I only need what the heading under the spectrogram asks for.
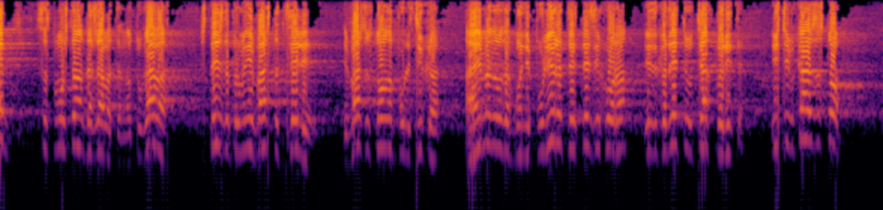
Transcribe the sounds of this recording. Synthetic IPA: ɛsɐspomoʃt̪anɐd̪ɐɾʒavət̪ənot̪oɡavə | ʃt̪ɛʃd̪ɐpɾomɛnivaʃi̥t̪ət̪sɛlʲiː | vaʃt̪əosnɔvnəpolit̪ikə | ɐimɛnːod̪ɐmɐnipʊliɾɐt̪ɛt̪ɛzixɔɾəid̪ɐɡɾd̪ɛt̪ɛot̪ːʲjaxpɐɾit̪ɛ | iʃt̪ɛvikaʒəzɐʃt̪ɔ

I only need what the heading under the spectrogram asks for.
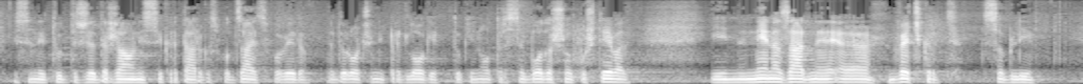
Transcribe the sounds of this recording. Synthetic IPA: mislimd̪ajɛt̪ut̪ʒɛd̪əɾʒawnisɛkɾɛt̪aːɾɡɔspoːt̪zaːj̪spɔʋeːd̪əwd̪ɐd̪ɔloːt͡ʃɛnipɾɛd̪loːɡit̪ukinoːt̪əɾsɛboːd̪ɔʃɛpɔʃt̪eːʋal | inːɛnazaːd̪nɛ | ʋɛt͡ʃkɾat̪ | sɔbili

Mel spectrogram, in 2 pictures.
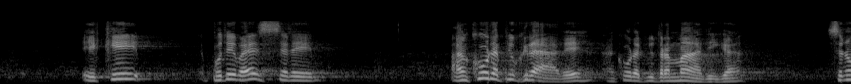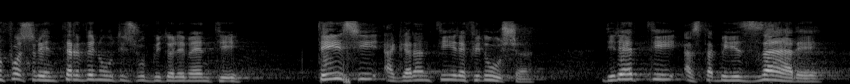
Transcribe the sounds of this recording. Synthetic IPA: ekːe | pːot̪eːvaɛsːeɾe | aŋkoːɾapjuɡːɾaːveaŋkoːɾapjud̪ːɾamːaːt̪ika | senːoɱfosːeɾoint̪ervenuːt̪isuːbːit̪oelemɛnt̪i | t̪eːsiaɡːaɾant̪iːɾefid̪uːt͡ʃa | d̪iɾɛt̪ːiast̪abilid̪zːaːɾe

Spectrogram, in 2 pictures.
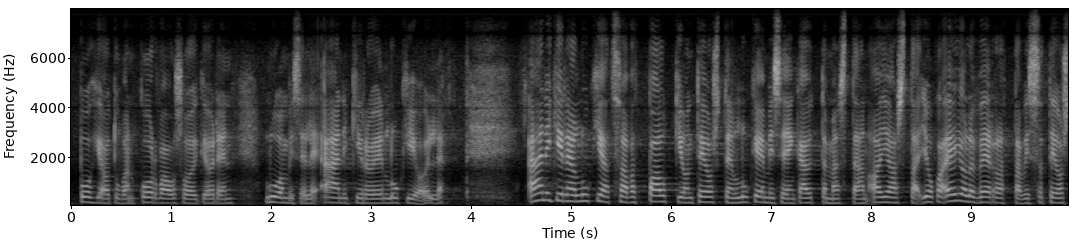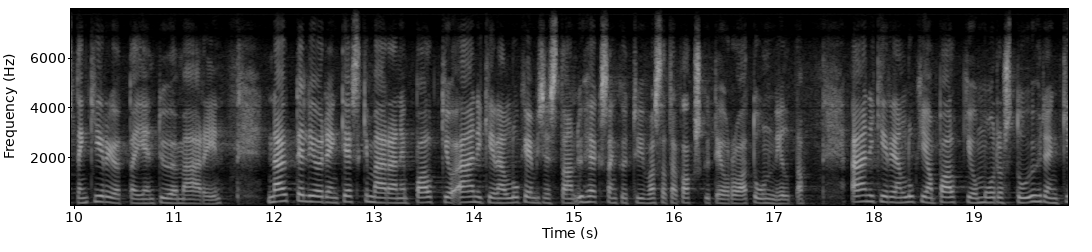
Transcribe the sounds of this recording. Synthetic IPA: po̞hjɑwt̪uʋɑnko̞rʋɑuso̞ike̞uwdenluomise̞lːḛʔæːnikirjojenlukio̞̰ilːe | ʔæːnikirjɑlukiɑt̪sɑːʋɑt̪̚pɑlkːio̞nt̪e̞o̞st̪enlluke̞mise̞ːŋkæyt̪ːæmæst̪æːnʔɑ̰jɑst̪ɑjokɑe̞jo̞le̞ʋʋe̞rːɑt̪ːɑʋisːɑt̪e̞o̞st̪eŋkirjo̞t̪ːɑjie̞nt̪yømæːɾiːnnæyt̪ːe̞liø̞ijde̞ŋke̞skimæːɾæine̞mpɑlkːio̞ʔæːnikirjɑluke̞mise̞st̪ɑːnyɦe̞ksæŋkyt̪ʋiːʋɑsɑt̪ɑkɑkskyt̪e̞wro̞ɑt̪unːilt̪ɑʔæːnikirjɑnlukiɑmpɑlkːiomuo̞do̞st̪uːyhde̞ŋk

